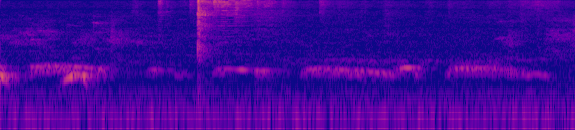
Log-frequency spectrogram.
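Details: Hybrid zebra dove decoy, four years old, penyat style, calling more quietly: a few drawn-out soft coos with a brief stutter, a sharp click partway, low hum beneath.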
